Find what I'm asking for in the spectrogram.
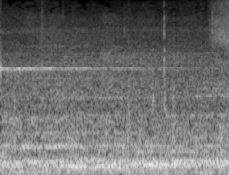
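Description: Moving train interior: a steady rolling rumble with a thin high whine and faint rattles throughout, close and continuous, with no voices clearly heard.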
